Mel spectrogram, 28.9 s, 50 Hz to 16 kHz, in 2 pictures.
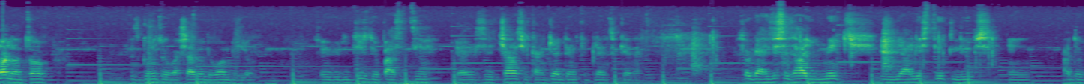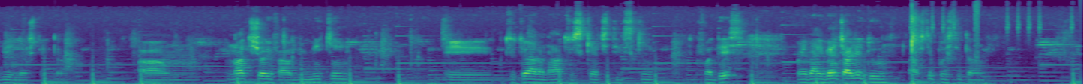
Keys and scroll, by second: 13.7 space, 18.8 space, 20.5 space, 25.1 space.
